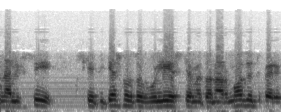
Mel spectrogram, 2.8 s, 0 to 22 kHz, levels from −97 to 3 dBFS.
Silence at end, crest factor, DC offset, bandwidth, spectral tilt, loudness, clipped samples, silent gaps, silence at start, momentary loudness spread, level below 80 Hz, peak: 0 s; 12 dB; under 0.1%; 9.2 kHz; -7 dB/octave; -13 LUFS; under 0.1%; none; 0 s; 7 LU; -50 dBFS; -2 dBFS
